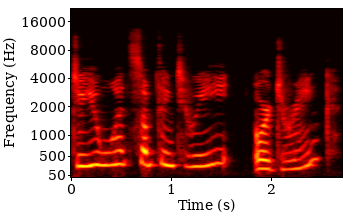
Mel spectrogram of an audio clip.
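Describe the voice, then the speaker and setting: A woman playing a tense, weary hostess in a dangerous world in an audio drama, speaking in a measured, guarded way. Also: high-pitched, animated, darkish tone, no room sound. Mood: weary, haunted.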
